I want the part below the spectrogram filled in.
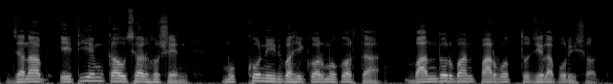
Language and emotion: Bengali, neutral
